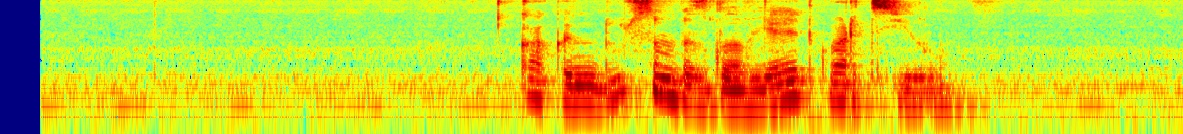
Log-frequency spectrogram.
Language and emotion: Russian, neutral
